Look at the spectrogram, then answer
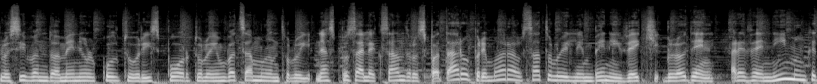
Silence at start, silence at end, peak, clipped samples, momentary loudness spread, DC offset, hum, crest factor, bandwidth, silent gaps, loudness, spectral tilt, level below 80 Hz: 0 s; 0 s; 0 dBFS; under 0.1%; 3 LU; under 0.1%; none; 14 dB; 16 kHz; none; -15 LUFS; -6 dB/octave; -34 dBFS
